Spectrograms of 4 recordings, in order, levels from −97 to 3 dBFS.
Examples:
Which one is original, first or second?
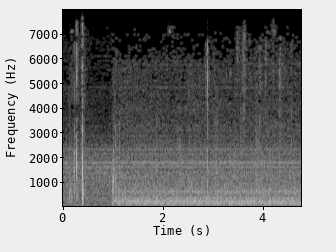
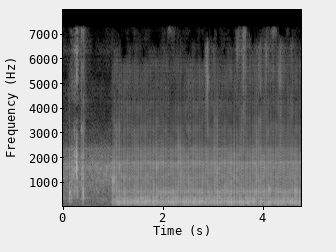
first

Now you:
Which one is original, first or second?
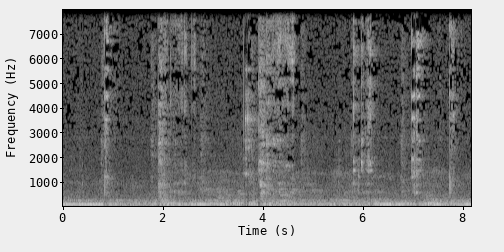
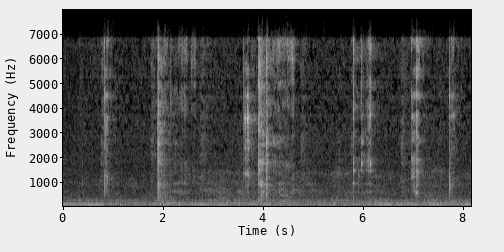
first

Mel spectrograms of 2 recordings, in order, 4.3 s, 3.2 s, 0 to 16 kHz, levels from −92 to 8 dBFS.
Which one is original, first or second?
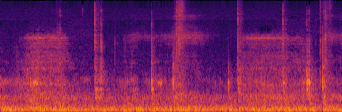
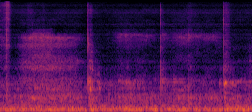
first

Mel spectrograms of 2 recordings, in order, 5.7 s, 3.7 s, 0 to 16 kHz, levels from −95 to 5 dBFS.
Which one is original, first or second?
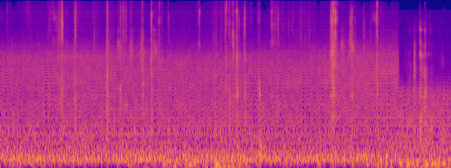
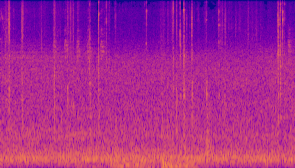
second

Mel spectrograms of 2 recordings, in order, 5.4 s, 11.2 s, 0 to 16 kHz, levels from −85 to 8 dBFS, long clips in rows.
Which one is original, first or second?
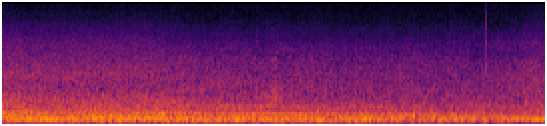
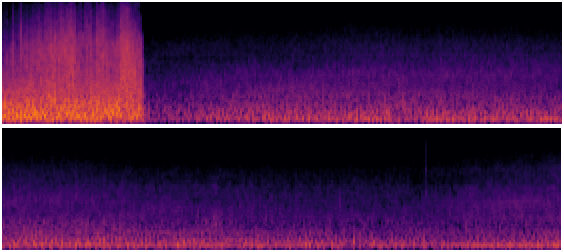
first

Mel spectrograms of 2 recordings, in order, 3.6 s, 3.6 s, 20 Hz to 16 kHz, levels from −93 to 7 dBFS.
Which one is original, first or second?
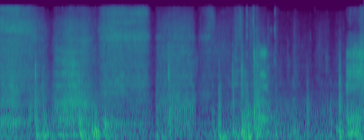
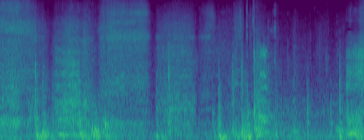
second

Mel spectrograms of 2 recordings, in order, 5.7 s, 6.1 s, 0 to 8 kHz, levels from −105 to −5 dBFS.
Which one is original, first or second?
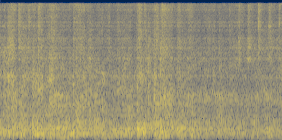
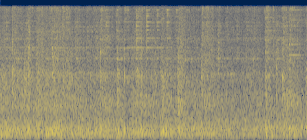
second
